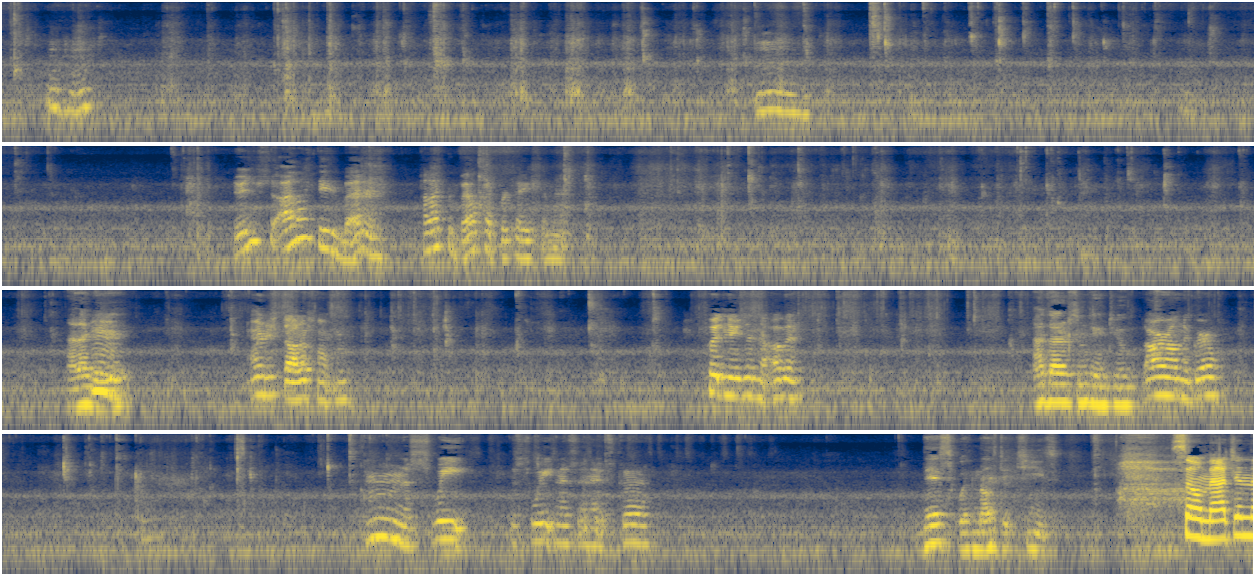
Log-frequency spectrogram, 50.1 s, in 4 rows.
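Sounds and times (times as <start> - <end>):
crunchy biting and chewing: 1.5 - 13.0, 18.1 - 26.0, 26.6 - 32.1, 33.0 - 35.5.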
